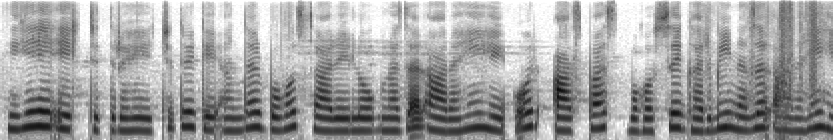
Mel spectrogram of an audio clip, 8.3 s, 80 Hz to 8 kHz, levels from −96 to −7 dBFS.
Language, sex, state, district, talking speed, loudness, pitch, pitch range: Hindi, female, Madhya Pradesh, Bhopal, 170 wpm, -23 LUFS, 235 Hz, 220-270 Hz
